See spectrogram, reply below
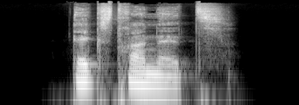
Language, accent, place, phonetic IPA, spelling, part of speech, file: German, Germany, Berlin, [ˈɛkstʁaˌnɛt͡s], Extranets, noun, De-Extranets.ogg
- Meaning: 1. genitive singular of Extranet 2. plural of Extranet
